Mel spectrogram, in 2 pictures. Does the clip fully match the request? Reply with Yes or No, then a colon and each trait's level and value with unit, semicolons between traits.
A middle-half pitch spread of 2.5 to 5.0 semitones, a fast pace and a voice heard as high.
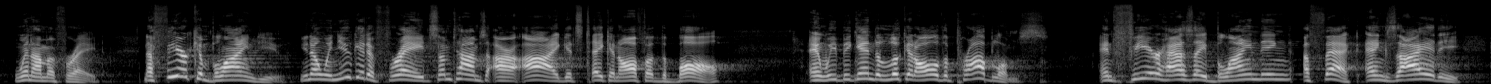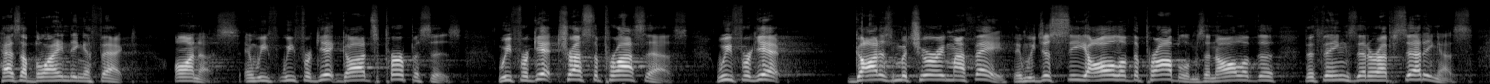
No: average, 3.7 semitones; average, 165 wpm; high, 200 Hz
